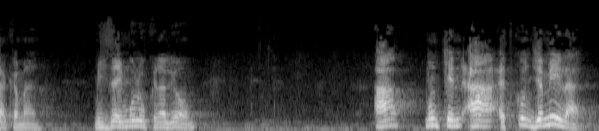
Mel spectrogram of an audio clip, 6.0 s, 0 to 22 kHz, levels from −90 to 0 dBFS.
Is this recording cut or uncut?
uncut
